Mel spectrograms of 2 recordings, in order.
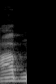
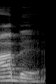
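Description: First: "আব" closed on an unreleased b; without qalqalah. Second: "আবে" with the b released in an echo; qalqalah bounce. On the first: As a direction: stop "আব" on the b without any bounce. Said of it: "আব না বলে বলতে হবে". (কলকলা ছাড়া "আব" উচ্চারণ) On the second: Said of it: "কলকলা হবে". (কলকলা করে "আবে" উচ্চারণ) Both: Shown as a demonstration.

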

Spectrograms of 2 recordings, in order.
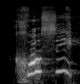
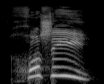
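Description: First: "Gossie" much higher, rising; squeaky exclamation. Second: Said in the usual way. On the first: Real, not acted. Repeats, exaggerated.

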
